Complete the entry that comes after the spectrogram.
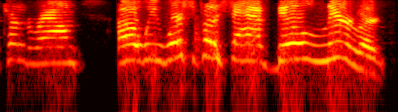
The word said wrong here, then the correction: Willard: Did I pronounce his last name? Huh? – Willard, like you know the movie with the rats. Willard. – Oh, Willard.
